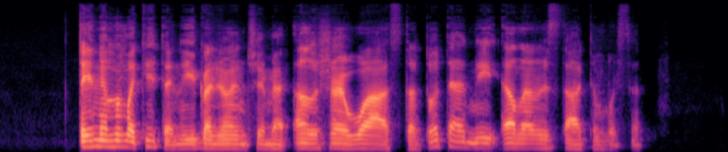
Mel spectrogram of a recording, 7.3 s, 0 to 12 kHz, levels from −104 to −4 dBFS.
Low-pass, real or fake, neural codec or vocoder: 10.8 kHz; fake; codec, 24 kHz, 1 kbps, SNAC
